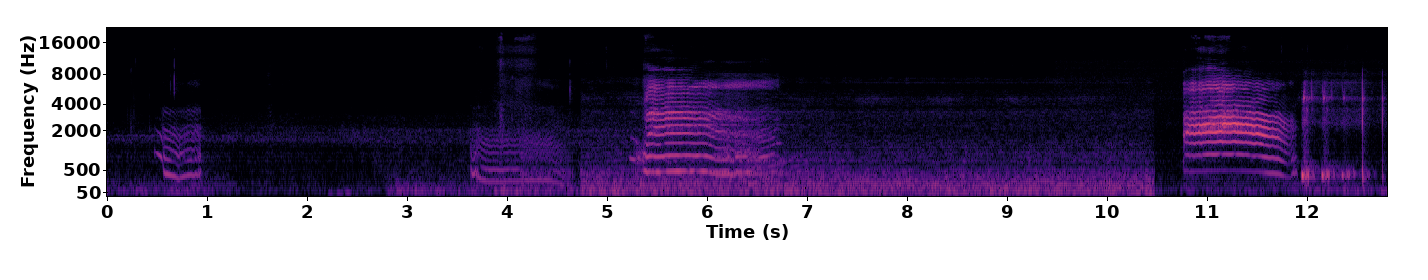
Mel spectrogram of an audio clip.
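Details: Ciel, a seven-year-old black female pet cat, meows four times: short harmonic calls, then a long wavering drawn-out meow, then a loud final meow that rises and falls, with quiet stretches of room noise between them.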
